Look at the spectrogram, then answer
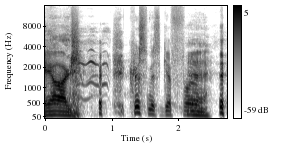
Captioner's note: chuckle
